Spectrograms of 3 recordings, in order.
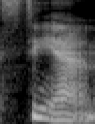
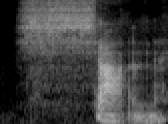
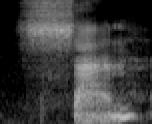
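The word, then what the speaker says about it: Sian: I believe it's pronounced Shan Shan um she told me that it's similar to Sha but it's not sha so I think it's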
